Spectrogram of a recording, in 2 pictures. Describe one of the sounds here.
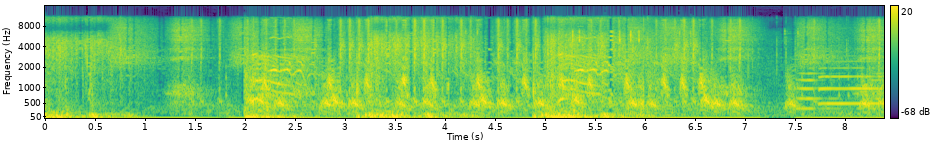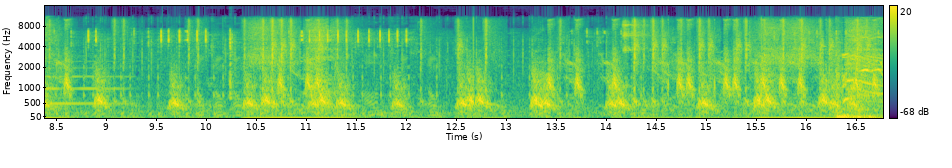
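Weapons clash and clang in a busy battle.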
